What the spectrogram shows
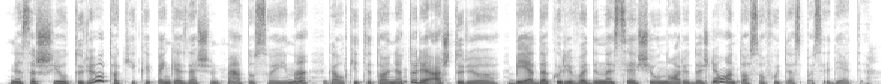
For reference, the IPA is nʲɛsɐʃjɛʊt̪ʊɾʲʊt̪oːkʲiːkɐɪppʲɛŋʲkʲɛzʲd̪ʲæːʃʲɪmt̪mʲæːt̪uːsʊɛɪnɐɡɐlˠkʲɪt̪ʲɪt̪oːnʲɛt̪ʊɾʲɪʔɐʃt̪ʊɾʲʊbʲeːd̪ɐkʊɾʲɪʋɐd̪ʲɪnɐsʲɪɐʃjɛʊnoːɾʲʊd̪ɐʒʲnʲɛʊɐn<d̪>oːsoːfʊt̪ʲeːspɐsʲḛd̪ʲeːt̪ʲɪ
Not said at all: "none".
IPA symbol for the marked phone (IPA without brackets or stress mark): t̪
